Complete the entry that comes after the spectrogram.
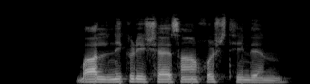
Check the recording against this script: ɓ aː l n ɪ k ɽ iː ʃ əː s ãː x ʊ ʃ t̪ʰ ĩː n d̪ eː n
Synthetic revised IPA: ɓ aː l n ɪ k ɽ iː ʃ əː s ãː x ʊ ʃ t̪ʰ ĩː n d̪ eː n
